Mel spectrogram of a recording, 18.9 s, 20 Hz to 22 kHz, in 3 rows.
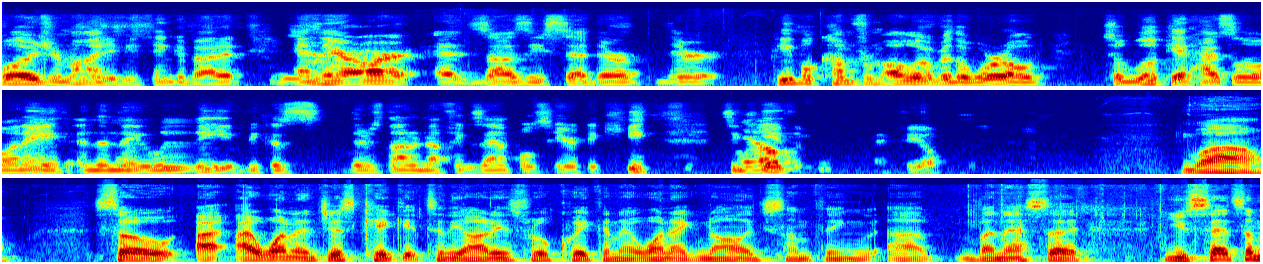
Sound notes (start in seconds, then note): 7.5 interruption in mic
